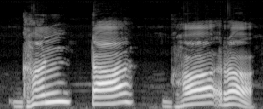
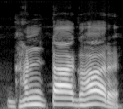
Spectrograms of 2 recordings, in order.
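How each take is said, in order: First: घंटा घर stretched slowly with weight on घंटा; slow syllable reading. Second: Said in the usual way. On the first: Shown as a demonstration. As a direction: read घंटा घर slowly, word by word. (घंटा घर धीरे धीरे, घंटा पर ज़ोर) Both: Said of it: "जैसे जैसे मैं पढ़ रहा हूँ ना".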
